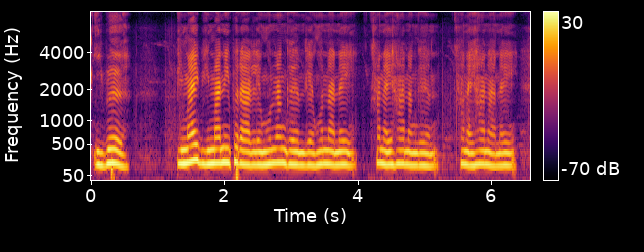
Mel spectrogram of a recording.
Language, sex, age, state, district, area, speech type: Bodo, female, 60+, Assam, Baksa, rural, spontaneous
